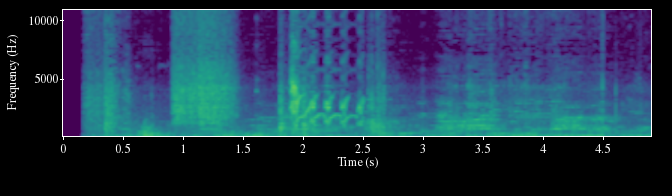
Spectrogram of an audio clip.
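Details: A green breeding pair of budgerigars with chicks gives chatter of quick, squeaky chirps and harsh rasps in a short, rapid run.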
